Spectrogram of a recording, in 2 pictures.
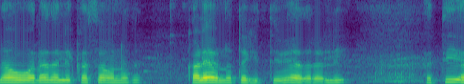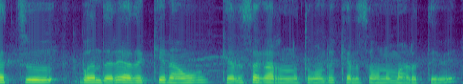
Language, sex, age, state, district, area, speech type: Kannada, female, 45-60, Karnataka, Gadag, rural, spontaneous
